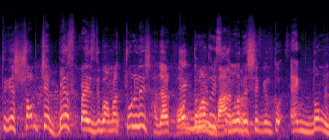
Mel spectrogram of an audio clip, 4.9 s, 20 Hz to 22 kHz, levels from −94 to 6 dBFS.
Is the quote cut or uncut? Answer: cut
